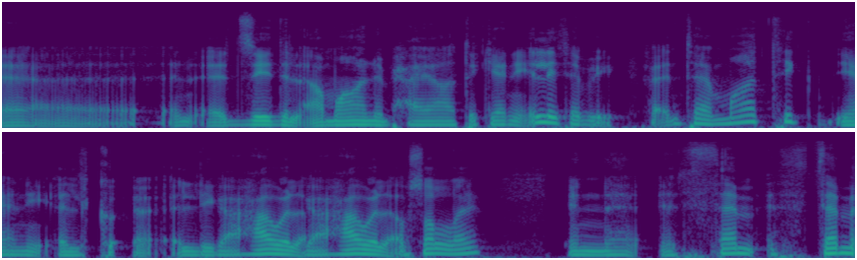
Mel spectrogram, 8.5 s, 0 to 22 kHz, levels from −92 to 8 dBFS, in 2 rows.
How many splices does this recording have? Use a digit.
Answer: 4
